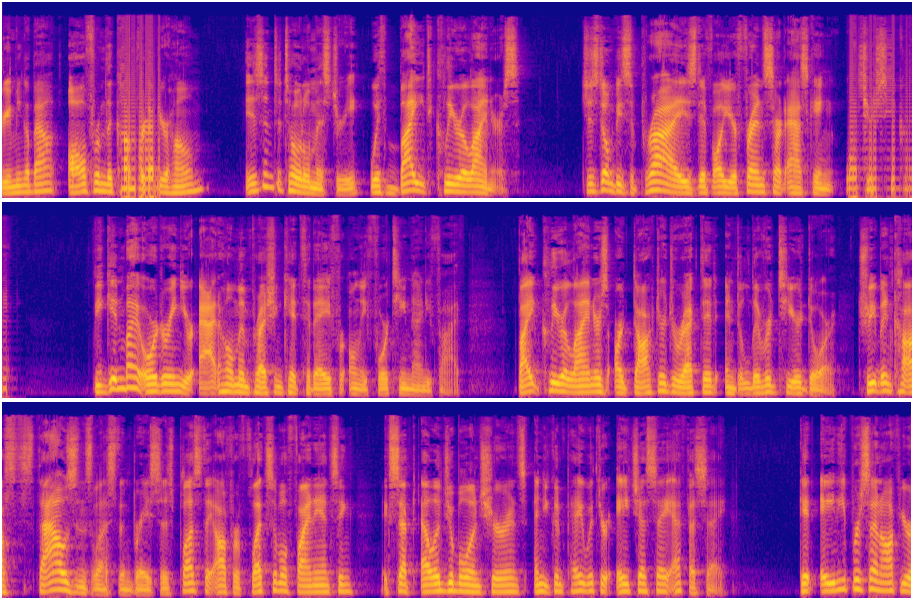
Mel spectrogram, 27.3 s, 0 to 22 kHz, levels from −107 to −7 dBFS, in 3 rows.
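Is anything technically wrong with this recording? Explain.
Yes. The speech has two bursts of robotic sound from repeated short buffers: 1.20 to 1.58 s, between "about all from the" and "your home isn't", and 8.46 to 9.33 s, right after "your friends start asking". The likely cause is audio arriving too seldom, so playback loops a 5 ms fragment and skips roughly 70 percent of the real signal. Those repeats impose a rigid 200 Hz metallic buzz that only loosely follows the speech.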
